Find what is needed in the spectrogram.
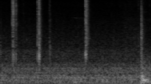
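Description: A few sharp, separate clicks from a disposable film camera being handled, wound and fired, over a low steady hum inside a car.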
